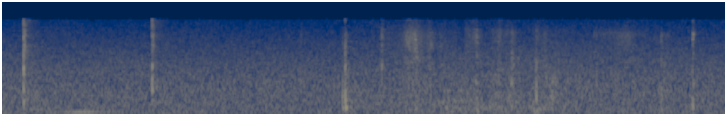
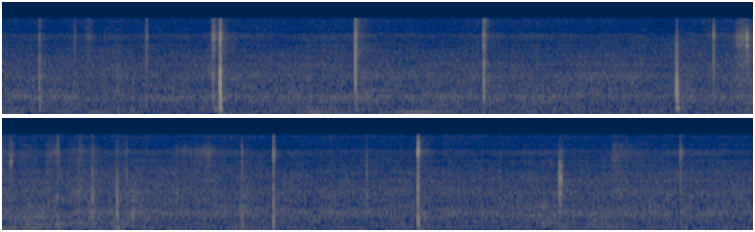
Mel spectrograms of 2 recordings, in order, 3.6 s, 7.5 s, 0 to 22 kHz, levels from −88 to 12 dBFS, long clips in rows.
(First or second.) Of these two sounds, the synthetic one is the second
